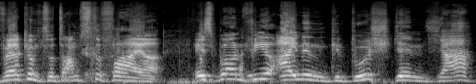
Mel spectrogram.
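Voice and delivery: slow put-on German accent. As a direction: play a German announcer, drawing out the words. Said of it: "You do a German accent".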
